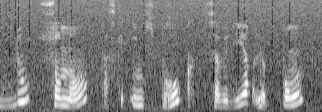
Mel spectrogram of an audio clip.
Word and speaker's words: Innsbruck: Alors aujourd'hui, je vous amène en balade à Innsbruck, ou Innsbruck, comme on dit, comme on prononce en français.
